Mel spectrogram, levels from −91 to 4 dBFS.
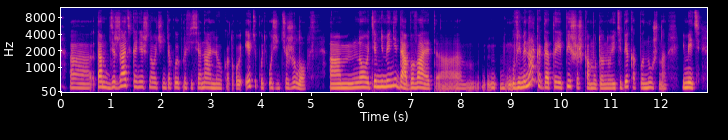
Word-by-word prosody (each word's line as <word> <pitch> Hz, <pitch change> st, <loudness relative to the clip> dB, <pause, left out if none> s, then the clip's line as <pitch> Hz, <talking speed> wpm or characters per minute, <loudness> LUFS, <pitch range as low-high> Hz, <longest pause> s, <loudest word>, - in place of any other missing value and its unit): А, 175 Hz, -1 st, -4 dB
там 210 Hz, -2 st, +4 dB
держать, 235 Hz, +8 st, +2 dB
конечно, 215 Hz, -2 st, -4 dB
очень 190 Hz, -1 st, -7 dB
такую 185 Hz, +1 st, -4 dB
профессиональную 180 Hz, -1 st, -3 dB
ка -, -, -12 dB
такую 155 Hz, 0 st, -6 dB
этику 230 Hz, -5 st, -1 dB
т -, -, -16 dB
очень 175 Hz, -2 st, -7 dB
тяжело. 175 Hz, -5 st, -3 dB, 0.4 s
Ам, 175 Hz, +2 st, +3 dB
но 200 Hz, 0 st, +3 dB
тем 220 Hz, +4 st, +3 dB
не 225 Hz, -, +5 dB
менее, 245 Hz, +4 st, +3 dB
да, 205 Hz, -6 st, +7 dB
бывает, 185 Hz, -3 st, +2 dB
ам, 180 Hz, -1 st, -10 dB, 0.2 s
м- 180 Hz, -2 st, -5 dB
времена, 180 Hz, -, +3 dB
когда 210 Hz, -6 st, +2 dB
ты 195 Hz, 0 st, 0 dB
пишешь 190 Hz, -2 st, 0 dB
кому-то, 170 Hz, -1 st, -3 dB
ну 170 Hz, 0 st, -2 dB
и 170 Hz, -, 0 dB
тебе 190 Hz, +5 st, 0 dB
как 190 Hz, -3 st, -10 dB
бы 180 Hz, -1 st, -3 dB
нужно 175 Hz, -, -3 dB, 0.3 s
иметь, 190 Hz, -1 st, +3 dB
185 Hz, 160 wpm, -26 LUFS, 175-200 Hz, 0.4 s, да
